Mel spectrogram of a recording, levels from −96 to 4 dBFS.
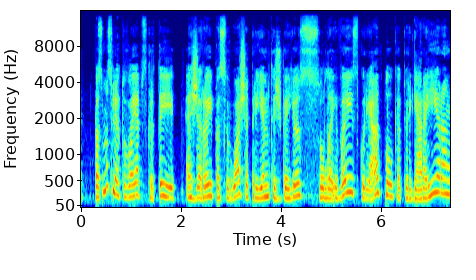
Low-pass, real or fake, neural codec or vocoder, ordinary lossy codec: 14.4 kHz; fake; vocoder, 44.1 kHz, 128 mel bands, Pupu-Vocoder; AAC, 48 kbps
